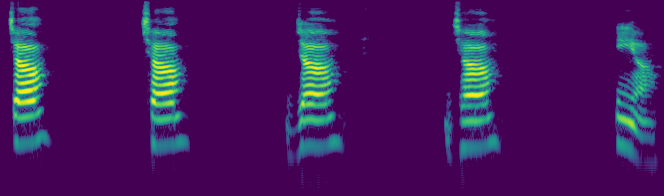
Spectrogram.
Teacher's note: तो च वर्ग का उच्चारण स्थान क्या हो जाएगा आपका? तालु।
